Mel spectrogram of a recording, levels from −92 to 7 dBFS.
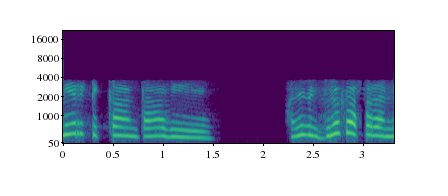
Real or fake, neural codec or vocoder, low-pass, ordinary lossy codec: real; none; 3.6 kHz; AAC, 24 kbps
